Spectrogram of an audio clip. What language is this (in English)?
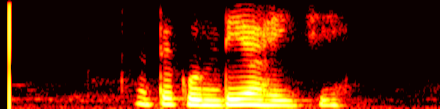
Odia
